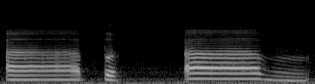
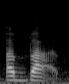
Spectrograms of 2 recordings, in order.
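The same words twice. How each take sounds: First: "Ab-, of" in held, separated sounds; sounded out. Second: Said in the usual way. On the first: Shown as a demonstration. Teacher says let's sound out above, drawn out. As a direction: draw out "Ab-", pause, then hold "of". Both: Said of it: "Let's sound out above".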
